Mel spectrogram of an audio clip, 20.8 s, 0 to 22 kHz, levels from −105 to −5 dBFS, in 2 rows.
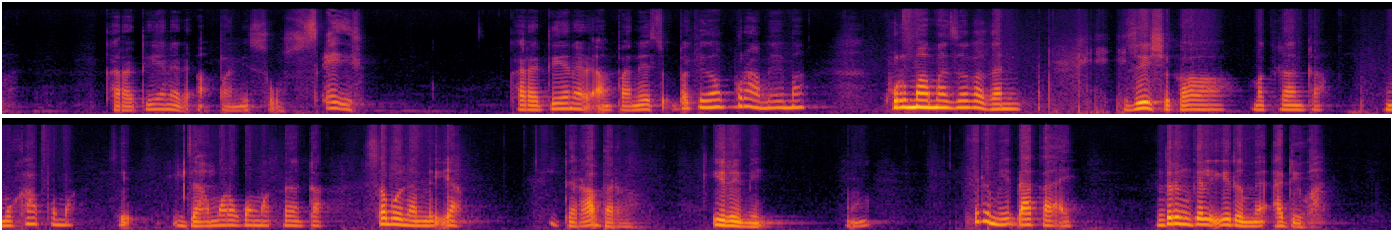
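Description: Sample clock jitter from 7.42 s to the end: an unstable converter clock mistimes samples by roughly ten microseconds, adding roughness about 25 dB below the speech, strongest on loud, bright sounds.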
